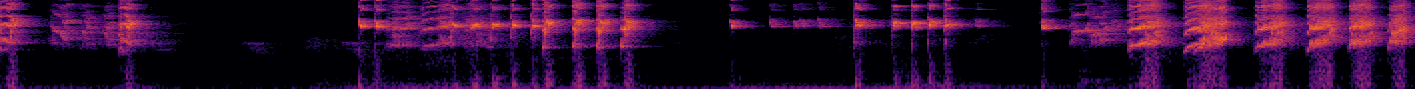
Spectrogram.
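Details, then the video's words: Lovebird chattering, played to lure escaped birds and quickly stimulate mating in other lovebirds: bursts of harsh, high, rapid scratchy chirps and clicks separated by short silences, growing louder and denser toward the end. "KICAU LOVEBIRD MANTAP.., BUAT PANCINGAN ATAU MANGGIL BIRAHI LOVEBIRD LAIN"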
